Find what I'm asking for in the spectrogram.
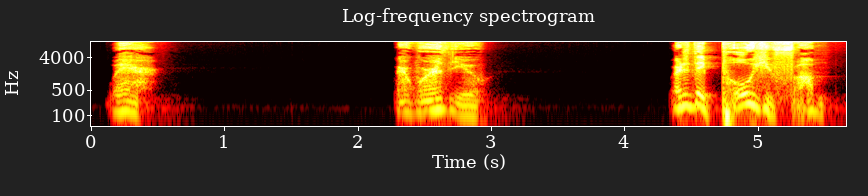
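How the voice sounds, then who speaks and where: A man puts on a raspy, strained character voice at medium pitch, with very wide pitch swings. He talks at a fairly slow pace with long, frequent pauses. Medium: read story. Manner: stammering.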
